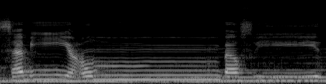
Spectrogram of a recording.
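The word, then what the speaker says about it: سميع بصير: But here when the ba is coming after this letter, we can pronounce this word as sami'un basir, changing the noon sound into the meem sound.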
